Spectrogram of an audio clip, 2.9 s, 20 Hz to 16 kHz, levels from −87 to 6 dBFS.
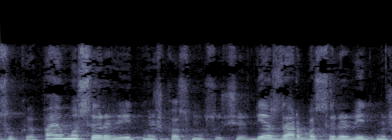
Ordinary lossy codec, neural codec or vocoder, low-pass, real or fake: MP3, 48 kbps; none; 10.8 kHz; real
